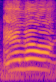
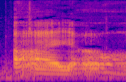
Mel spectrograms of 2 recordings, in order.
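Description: First: It sounds like a put-on Asian accent. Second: It sounds like a slow, old man.

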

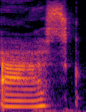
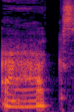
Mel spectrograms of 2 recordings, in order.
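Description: First: The word ends in an S then K sound. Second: The word ends in a K then S sound. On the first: The speaker calls it right. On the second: The speaker calls it wrong.

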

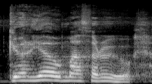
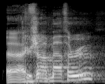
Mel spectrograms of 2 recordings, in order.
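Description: First: The first name ends silently, like Merlot. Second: The first name ends with a pronounced T. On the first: "I want to equate it to Merlot" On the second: "Yes. Yeah, that's it"

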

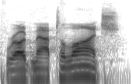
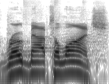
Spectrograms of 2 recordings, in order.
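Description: First: It is said in a weighty, dramatic tone. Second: It is said in a light, ordinary tone.

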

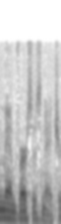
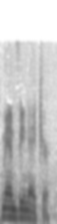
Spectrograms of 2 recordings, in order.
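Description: First: The middle word is the full word versus. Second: The middle word is the single letter v. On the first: The speaker calls it wrong. "You don't say Man versus Nature" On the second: The speaker calls it right. "It's Man v. Nature"

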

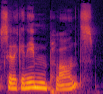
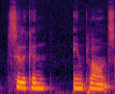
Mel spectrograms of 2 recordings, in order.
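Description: First: The words run together like 'silicone implants'. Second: The words 'in' and 'plants' are clearly separated. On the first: Silicone implants. The speaker calls it wrong. "not silicon in plants. That's a very different kind of podcast" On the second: Silicon inside plants. The speaker calls it right. "You have to say that carefully"

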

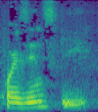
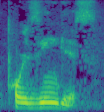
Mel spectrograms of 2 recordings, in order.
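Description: First: The name ends with a 'ski' sound. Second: The name ends with a 'gis' sound. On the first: The speaker calls it wrong. "did I say it wrong?" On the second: The speaker calls it right. "so Porzingis"

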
